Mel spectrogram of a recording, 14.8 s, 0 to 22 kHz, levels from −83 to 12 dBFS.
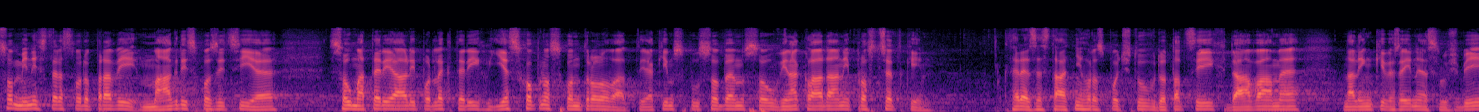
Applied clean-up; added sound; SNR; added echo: none; none; none; none.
